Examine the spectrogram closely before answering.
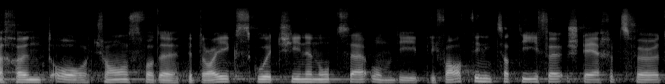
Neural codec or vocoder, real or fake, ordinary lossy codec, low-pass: codec, 44.1 kHz, 7.8 kbps, DAC; fake; none; 14.4 kHz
